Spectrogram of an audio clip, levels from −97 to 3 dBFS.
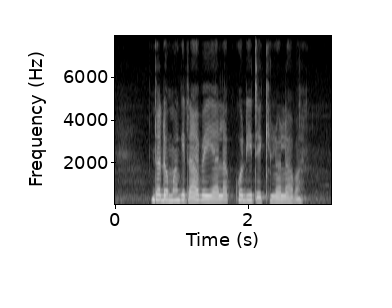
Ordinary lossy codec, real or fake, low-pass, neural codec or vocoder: none; real; none; none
